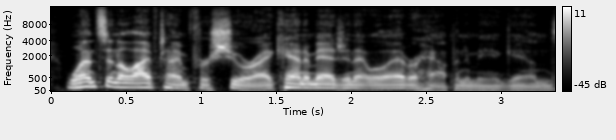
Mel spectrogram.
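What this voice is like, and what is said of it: Strained, worn-out hoarse voice. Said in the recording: “my voice is shot today.”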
